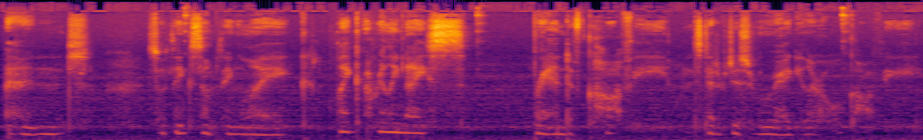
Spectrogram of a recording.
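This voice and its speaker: A woman in a whispered role-play, speaking gently and intimately right in the listener's ear, guiding in an unhurried, soothing ASMR style. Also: medium pitch, poor audio. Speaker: ASMR host playing a friend giving reiki.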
